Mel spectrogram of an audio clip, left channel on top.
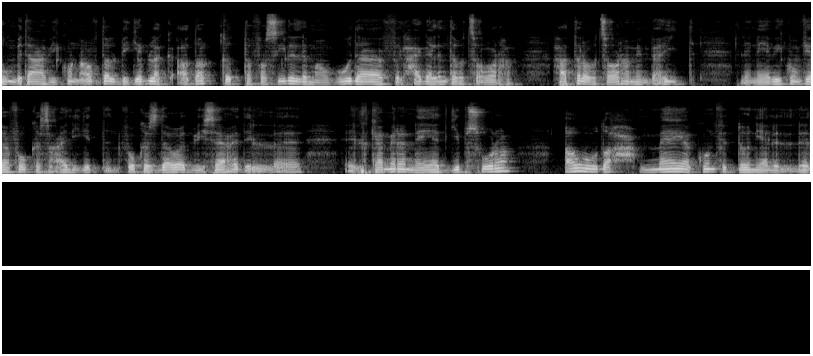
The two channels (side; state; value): right; silent; 66 dB below the other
